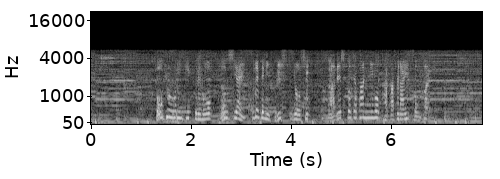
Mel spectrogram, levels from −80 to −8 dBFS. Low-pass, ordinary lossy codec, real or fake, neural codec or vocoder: 5.4 kHz; none; fake; codec, 44.1 kHz, 2.6 kbps, SNAC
